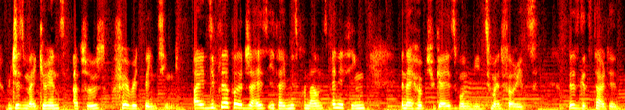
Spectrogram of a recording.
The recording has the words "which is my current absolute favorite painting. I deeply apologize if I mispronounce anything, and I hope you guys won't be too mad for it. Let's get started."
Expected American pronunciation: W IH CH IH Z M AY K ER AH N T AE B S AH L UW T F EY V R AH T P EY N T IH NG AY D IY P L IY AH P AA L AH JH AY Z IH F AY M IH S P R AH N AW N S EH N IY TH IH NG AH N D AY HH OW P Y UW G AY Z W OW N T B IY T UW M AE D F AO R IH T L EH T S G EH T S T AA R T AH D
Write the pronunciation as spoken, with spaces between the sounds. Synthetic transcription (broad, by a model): W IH CH IH Z M AY K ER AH N T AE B S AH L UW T F EY V R AH T P EY N T IH NG AY D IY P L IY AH P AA L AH JH AY Z IH F AY M IH S P R AH N AW N S EH N IY TH IH NG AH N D AY HH OW P Y UW G AY Z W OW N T B IY T UW M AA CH F AO R IH T L EH T S G EH T S T AA R T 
